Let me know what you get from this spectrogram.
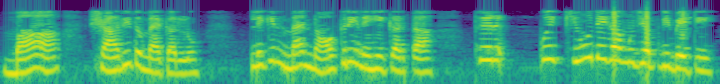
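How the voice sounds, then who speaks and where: A woman's voice: on the high side, lively intonation, a little slow, phone-quality sound. A woman voicing a meek, obedient young man, a son who speaks in a mild, deferential way. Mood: doubtful.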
